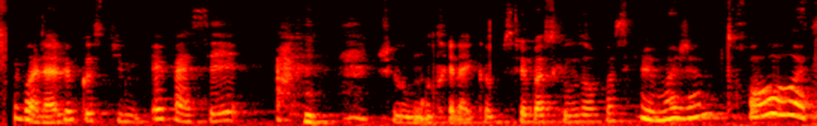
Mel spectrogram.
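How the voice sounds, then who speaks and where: Fairly high-pitched woman with a dark, mellow tone, vocal fry, very wide pitch swings and a fairly quick pace. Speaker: belly dancer and vlogger. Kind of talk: casual vlog to camera. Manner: fast; hesitant, many fillers.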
